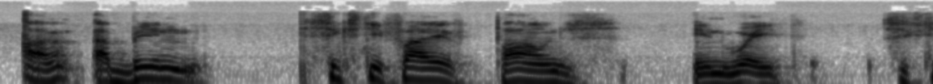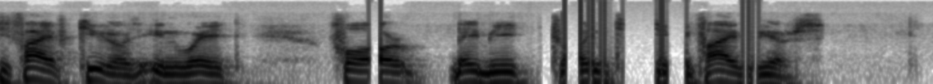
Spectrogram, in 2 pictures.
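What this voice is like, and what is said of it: Non-American accent. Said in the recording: “clearly from your accent, you aren't from the States”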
